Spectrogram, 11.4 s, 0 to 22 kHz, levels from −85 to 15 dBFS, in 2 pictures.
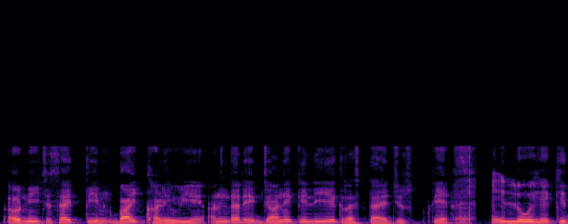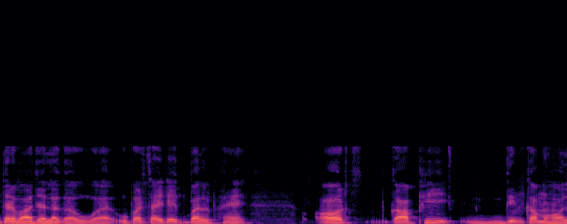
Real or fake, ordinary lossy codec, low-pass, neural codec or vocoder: fake; none; none; codec, 16 kHz, 16 kbps, FreqCodec, smaller model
